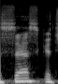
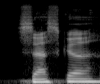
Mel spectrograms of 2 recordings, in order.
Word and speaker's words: Cesca: C-E-S-C-A. – Look, it's missing a foot over here. – Yeah. Seska, I believe it's pronounced.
